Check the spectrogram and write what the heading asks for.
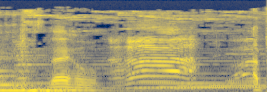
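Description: The last notes of a Gujarati folk song on harmonium and drums die away in the first half second. A single long vocal note follows, rising and then falling in pitch, over a held harmonium tone.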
